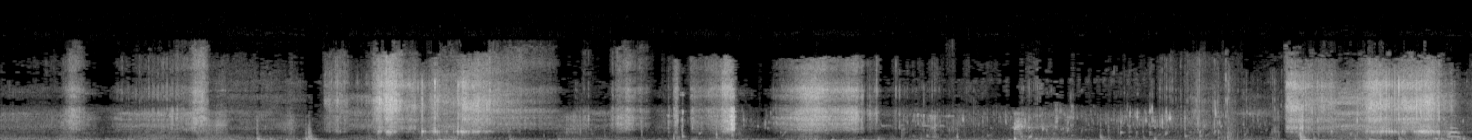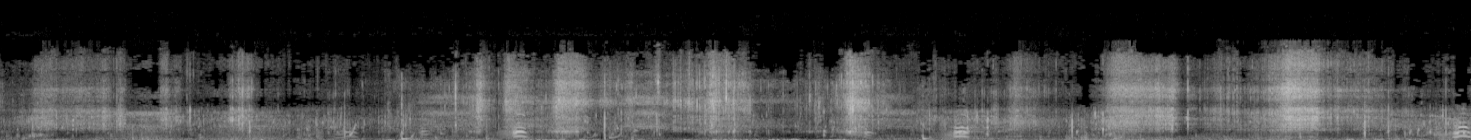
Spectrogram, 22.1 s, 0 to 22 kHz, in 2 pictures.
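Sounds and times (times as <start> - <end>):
kayak paddle splashing: 0.4 - 22.0
geese honking: 10.6 - 11.1, 14.6 - 15.4, 17.5 - 18.4, 21.8 - 22.0.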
